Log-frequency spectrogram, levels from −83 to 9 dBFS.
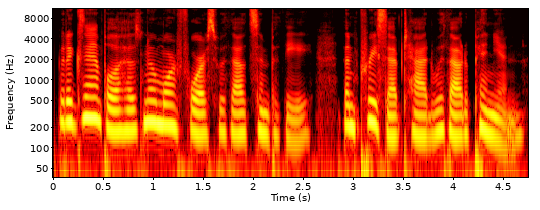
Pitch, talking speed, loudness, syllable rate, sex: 180 Hz, 165 wpm, -17 LUFS, 5.3 syllables/s, female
